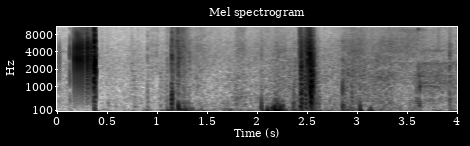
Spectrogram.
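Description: Handling noise from a phone being moved around by hand: a short rustle at the very start, then low muffled bumps and rustles about one and two seconds in as it brushes against a fleece blanket and a leather couch.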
